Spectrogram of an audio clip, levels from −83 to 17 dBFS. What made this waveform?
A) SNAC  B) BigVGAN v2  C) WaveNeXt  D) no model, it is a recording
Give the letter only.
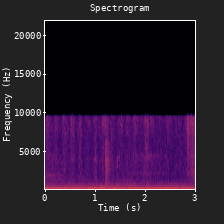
D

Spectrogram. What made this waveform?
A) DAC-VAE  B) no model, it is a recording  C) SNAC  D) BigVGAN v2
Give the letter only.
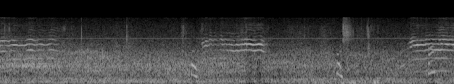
B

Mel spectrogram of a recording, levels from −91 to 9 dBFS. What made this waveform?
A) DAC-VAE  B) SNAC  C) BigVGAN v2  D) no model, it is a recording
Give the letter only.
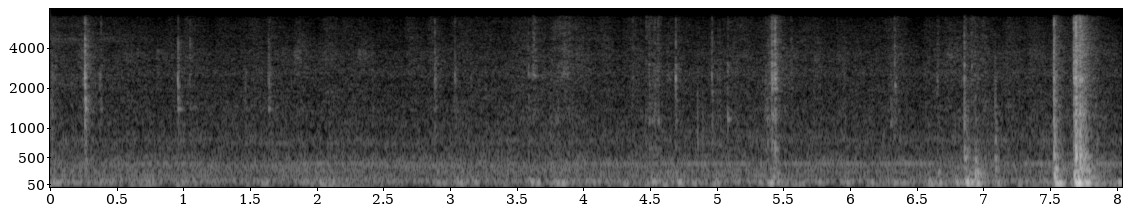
D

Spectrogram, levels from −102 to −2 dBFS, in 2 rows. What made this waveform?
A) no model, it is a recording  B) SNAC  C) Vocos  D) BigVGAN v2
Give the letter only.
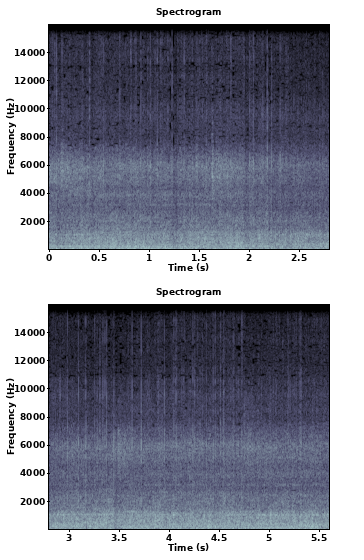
A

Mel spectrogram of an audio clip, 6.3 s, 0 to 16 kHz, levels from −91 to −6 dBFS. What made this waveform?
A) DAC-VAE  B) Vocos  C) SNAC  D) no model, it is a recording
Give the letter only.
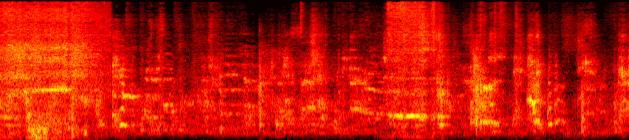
C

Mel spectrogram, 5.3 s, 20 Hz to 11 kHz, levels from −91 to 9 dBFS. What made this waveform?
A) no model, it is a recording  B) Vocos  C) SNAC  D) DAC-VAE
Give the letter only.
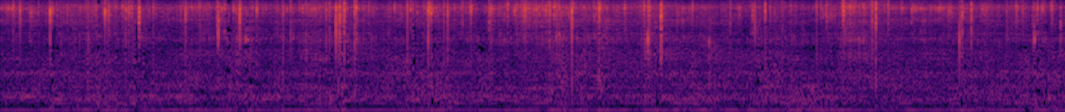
C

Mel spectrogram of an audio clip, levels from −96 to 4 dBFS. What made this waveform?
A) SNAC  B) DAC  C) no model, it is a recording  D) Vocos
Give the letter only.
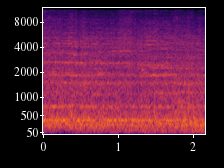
C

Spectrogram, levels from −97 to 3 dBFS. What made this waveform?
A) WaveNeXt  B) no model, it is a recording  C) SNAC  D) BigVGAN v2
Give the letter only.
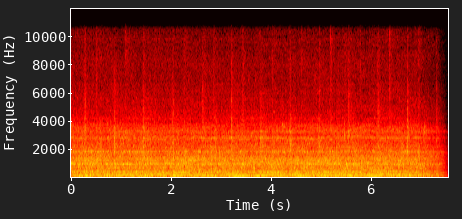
C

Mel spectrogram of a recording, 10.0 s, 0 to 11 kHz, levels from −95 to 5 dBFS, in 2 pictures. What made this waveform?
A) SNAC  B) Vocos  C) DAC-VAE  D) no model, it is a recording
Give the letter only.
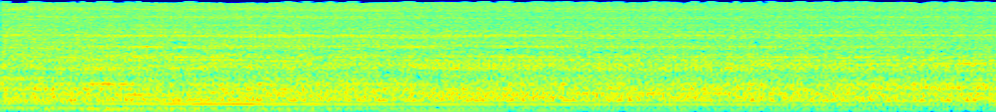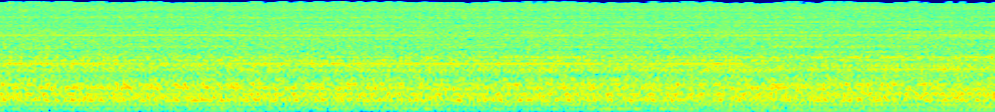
D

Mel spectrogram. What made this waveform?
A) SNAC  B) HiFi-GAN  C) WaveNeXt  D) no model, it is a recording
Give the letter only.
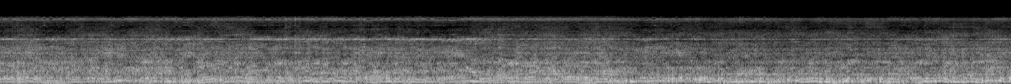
A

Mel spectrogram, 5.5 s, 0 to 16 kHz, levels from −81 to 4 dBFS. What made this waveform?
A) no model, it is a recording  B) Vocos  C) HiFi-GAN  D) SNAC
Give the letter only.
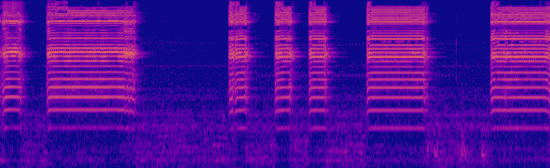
A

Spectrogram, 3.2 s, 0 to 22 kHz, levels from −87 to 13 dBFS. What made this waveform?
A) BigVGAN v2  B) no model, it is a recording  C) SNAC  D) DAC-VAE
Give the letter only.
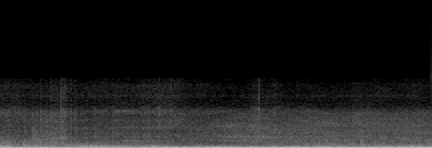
C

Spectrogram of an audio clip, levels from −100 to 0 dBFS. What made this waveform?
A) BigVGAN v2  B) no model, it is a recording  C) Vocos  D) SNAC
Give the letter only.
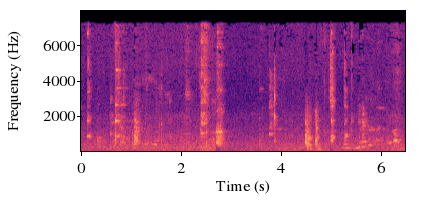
B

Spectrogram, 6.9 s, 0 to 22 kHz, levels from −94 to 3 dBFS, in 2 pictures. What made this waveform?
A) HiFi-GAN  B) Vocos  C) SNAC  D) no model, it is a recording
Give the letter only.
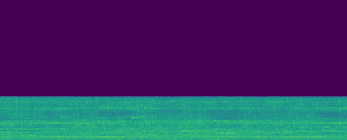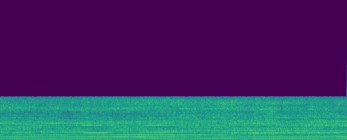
C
